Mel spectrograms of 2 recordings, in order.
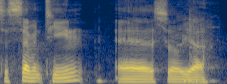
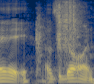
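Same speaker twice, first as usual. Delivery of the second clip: suave character voice, quieter; 6 dB quieter than usual. Showing a variation of a made-up character voice: super suave Slurp voice. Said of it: "I can make it super suave and be like".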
